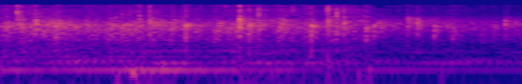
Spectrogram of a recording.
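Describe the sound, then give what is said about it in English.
An audience claps hands together for Jesus in worship, a dense, steady patter of many overlapping claps, with a low hum running beneath and a few sharper claps standing out. “Begin to clap your hands together for Jesus.”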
